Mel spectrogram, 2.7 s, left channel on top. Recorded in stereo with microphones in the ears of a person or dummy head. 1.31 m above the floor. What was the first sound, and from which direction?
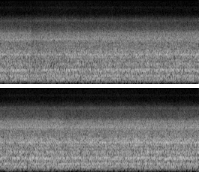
Only background noise.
